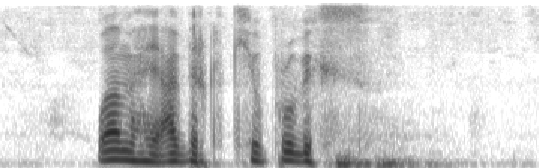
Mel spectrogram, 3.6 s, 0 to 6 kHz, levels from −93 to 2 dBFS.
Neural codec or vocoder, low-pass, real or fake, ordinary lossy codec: none; 5.4 kHz; real; none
